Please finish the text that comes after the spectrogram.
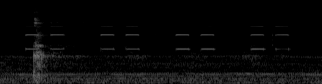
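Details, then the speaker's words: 2000 Mazda Bongo 2.5 V6 petrol with the ignition on, pop-up roof operated by its button: quiet motor hum under short, evenly repeated high beeps as the roof rises; normal pop-up roof operation. "Okay, right, where's the button? Open, close. Oh, it's making all the right noises."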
